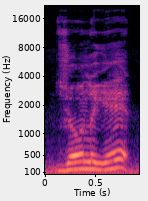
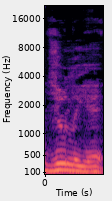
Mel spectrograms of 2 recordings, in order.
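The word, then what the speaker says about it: Joliet: now exact location I'm in is Jolie yet I guess that's how you say it not Juliet Juliet uh I just don't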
